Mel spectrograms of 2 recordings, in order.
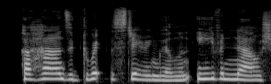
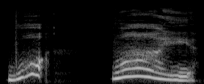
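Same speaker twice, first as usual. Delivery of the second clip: high, groaning protest; 5 semitones higher than usual. Acted. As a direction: moan it out in dismay. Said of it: "he groans".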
